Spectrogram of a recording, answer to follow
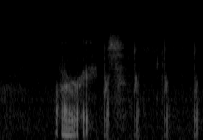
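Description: Near silence with one softly spoken word, then faint, evenly spaced ticking, about three ticks a second, starting about a second in.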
